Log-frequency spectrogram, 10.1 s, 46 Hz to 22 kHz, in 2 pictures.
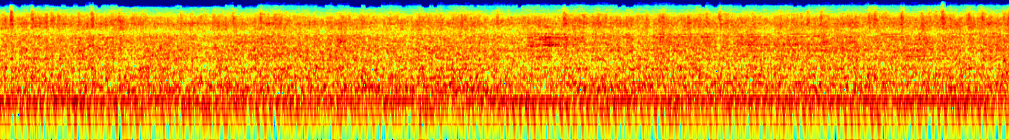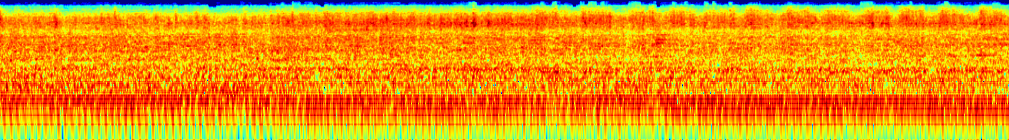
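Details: PowerSmart 24" snowblower small engine, ninth season, about 50°F outside, test run on sidewalk; steady, even drone at constant speed with no misses or surging; running normally, performing perfectly.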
